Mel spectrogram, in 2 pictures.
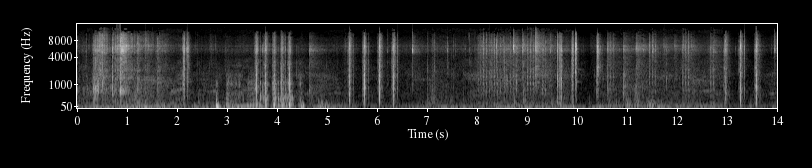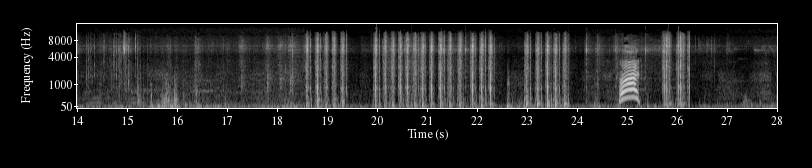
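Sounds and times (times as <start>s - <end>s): airsoft guns firing: 3.6s - 4.4s, 18.5s - 23.9s, 25.7s - 26.3s.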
